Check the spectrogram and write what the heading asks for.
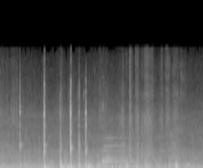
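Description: A few light, sharp clicks and taps as hands handle the metal parts of a mini milling machine, with faint rustling between them. Most of the clicks come about a second in, and one more comes near the end.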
